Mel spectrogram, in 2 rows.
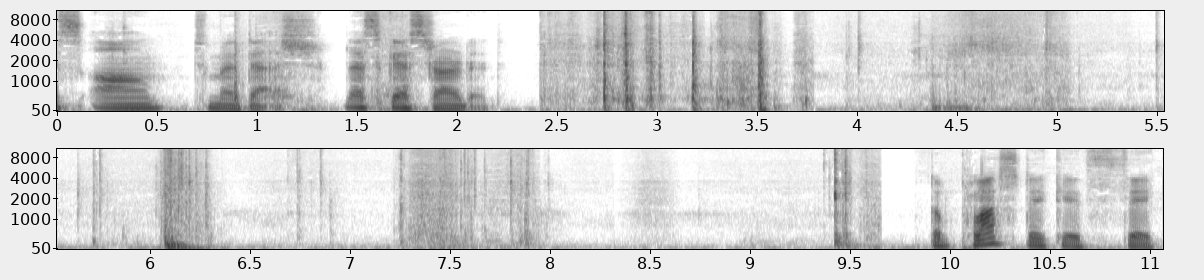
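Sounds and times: packaging rustling and crinkling: 2.4 - 8.0.

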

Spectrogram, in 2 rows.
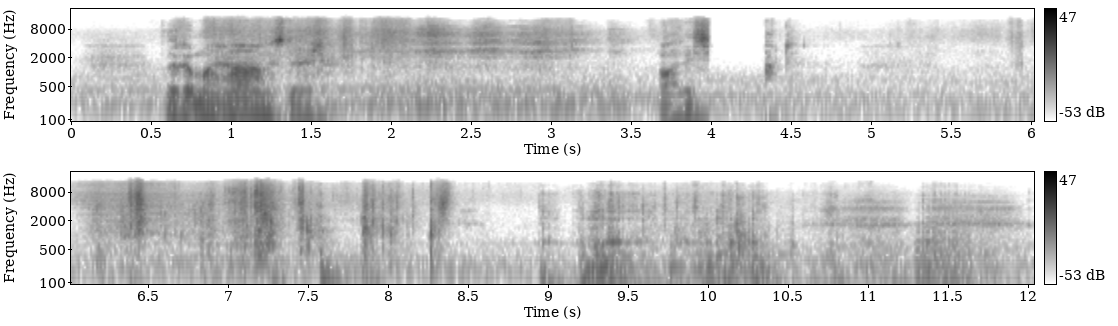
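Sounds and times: chain clanking and scraping: 1.8 - 3.6.

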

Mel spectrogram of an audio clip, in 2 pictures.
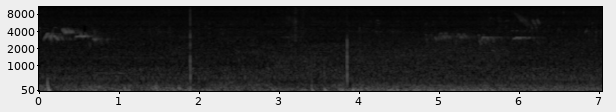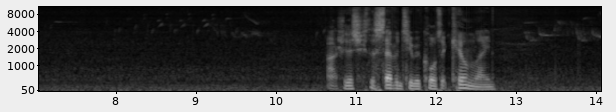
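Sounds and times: steady low rumble: 0.0 - 13.7
faint bird chirps: 12.8 - 14.0.

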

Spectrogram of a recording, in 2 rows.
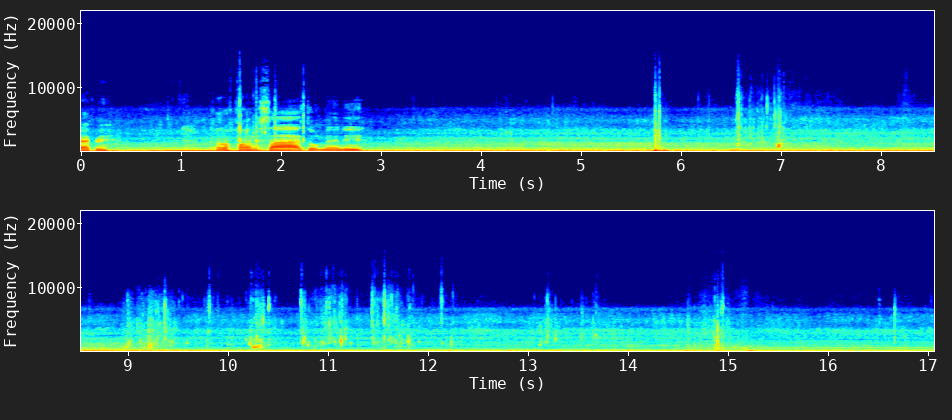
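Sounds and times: low steady hum: 0.0 - 17.0
water sloshing and trickling: 6.2 - 15.4.

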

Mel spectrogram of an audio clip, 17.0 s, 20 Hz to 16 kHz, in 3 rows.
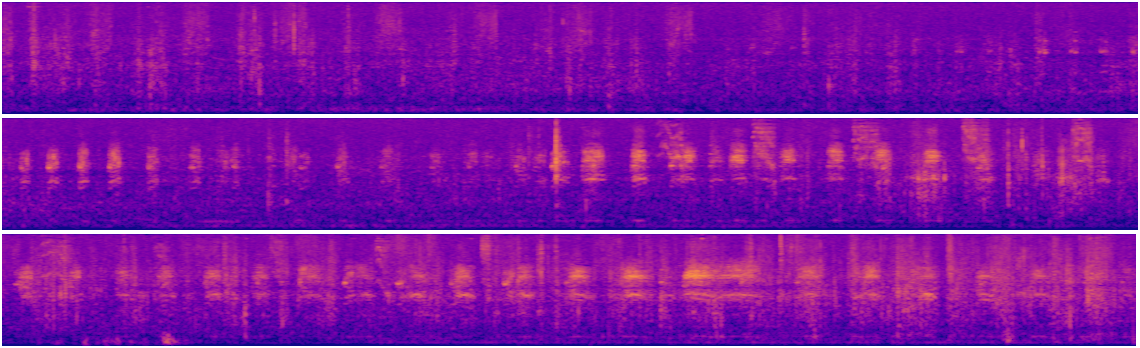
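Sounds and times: footsteps crunching on gravel: 0.0 - 5.2, 10.2 - 17.0
hooves on gravel: 0.0 - 5.8, 9.6 - 17.0.

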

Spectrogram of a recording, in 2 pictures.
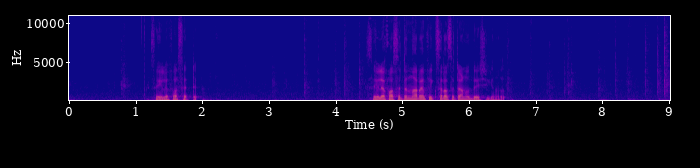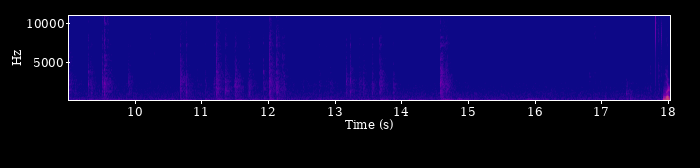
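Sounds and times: typing on computer keyboard: 0.6 - 1.0, 2.1 - 4.5, 6.5 - 10.0, 10.6 - 14.8.

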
